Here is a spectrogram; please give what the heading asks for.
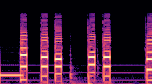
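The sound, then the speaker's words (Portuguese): A steady telephone dial tone sounds while a number is called back, followed by six short electronic beeps in an uneven pattern. “Peraí que eu vou ligar de novo pro São Paulino que eu fixei o número dele.”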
